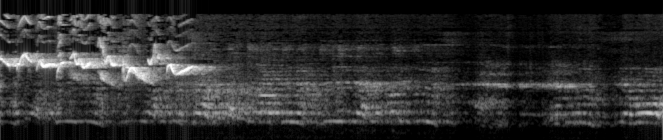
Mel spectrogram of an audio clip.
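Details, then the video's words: Ultramarine grosbeak song used to prompt other azulões to sing: a quick run of rich, slurred whistles rising and falling for about two seconds, then lower, softer warbles. "CANTO PARA LEVANTAR AZULÃO"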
